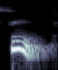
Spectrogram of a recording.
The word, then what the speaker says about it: seat: I sound sit now listen to another word seat can you hear the pronunciation seat e sound seat SE seat I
